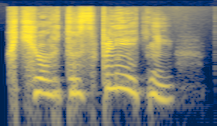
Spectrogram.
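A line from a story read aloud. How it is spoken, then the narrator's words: Passionate exclamation. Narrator (Russian): пылко воскликнула она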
